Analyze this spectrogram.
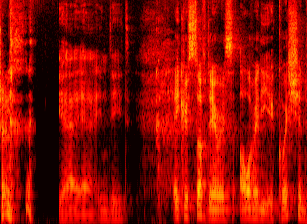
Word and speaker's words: Christoph: yeah yeah indeed hey kristoff there is already a question for you in the uh in the chat let me put it on christoph of christopher it's kristoff i think is there any reason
